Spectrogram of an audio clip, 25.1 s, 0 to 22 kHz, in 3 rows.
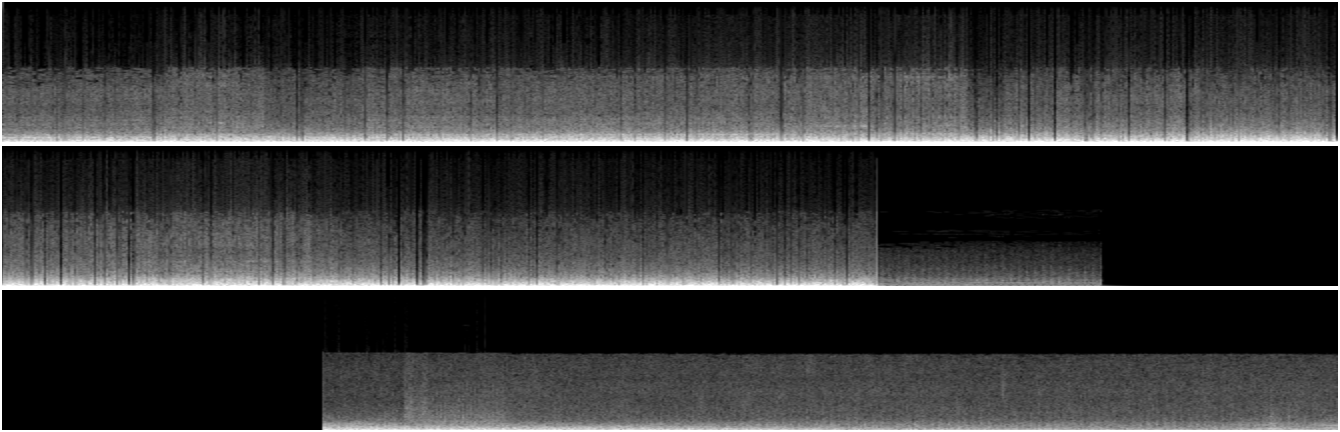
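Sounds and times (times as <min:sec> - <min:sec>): distorted tornado wind rush: 0:00.0 - 0:15.2, 0:18.7 - 0:25.0.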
